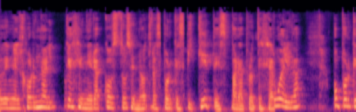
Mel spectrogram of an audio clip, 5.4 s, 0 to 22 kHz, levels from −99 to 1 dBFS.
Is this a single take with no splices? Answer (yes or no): no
